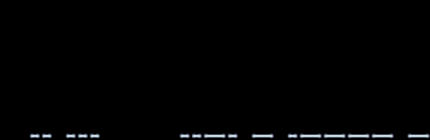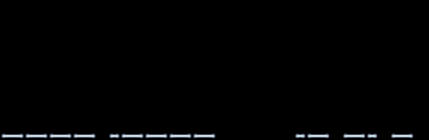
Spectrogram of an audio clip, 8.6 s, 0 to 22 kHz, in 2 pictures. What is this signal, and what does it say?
Morse code, heard as a keyed tone, about 20 wpm, 700 Hz. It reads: IS FT101 ANT
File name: UK MASTER QSOs TRAINING / 20WPM / UK MASTER QSOs 0010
